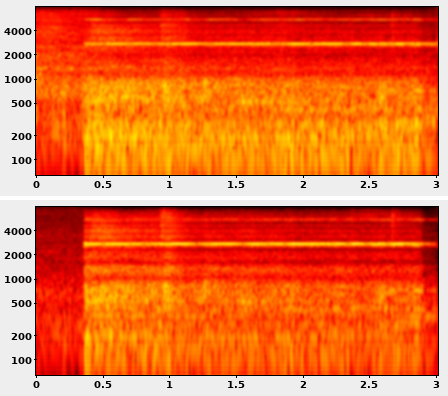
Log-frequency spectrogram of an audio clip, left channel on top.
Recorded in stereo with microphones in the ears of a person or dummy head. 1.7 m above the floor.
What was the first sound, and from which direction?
A fire alarm, 60° right (ahead or behind).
